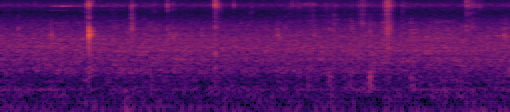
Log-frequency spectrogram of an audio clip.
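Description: A person chewing a slice of ripe Indian mango: a few sharp, irregular mouth clicks and smacks, the loudest about a second in, over a steady background hiss.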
